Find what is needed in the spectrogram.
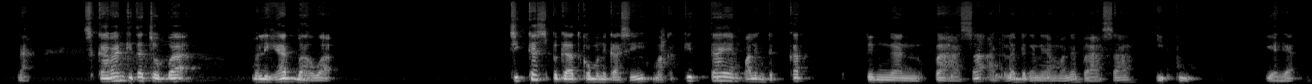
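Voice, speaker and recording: Moderate pace from a man, broken by long, frequent pauses. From Central Java, Pemalang. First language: Javanese (Banyumasan dialect) (speaking Indonesian). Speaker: lecturer. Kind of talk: online class lecture. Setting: online class. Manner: halting, many fillers.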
